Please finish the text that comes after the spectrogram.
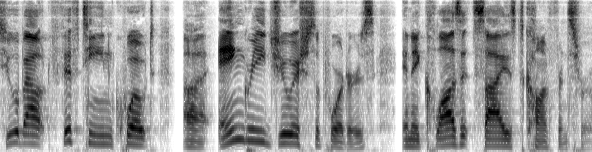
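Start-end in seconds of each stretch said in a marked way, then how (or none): none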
